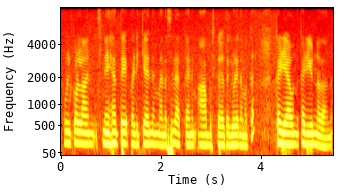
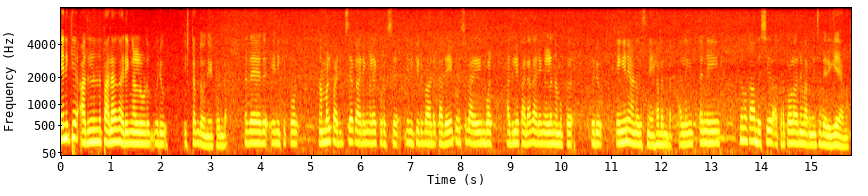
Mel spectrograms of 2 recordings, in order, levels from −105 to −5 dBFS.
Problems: constant background noise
